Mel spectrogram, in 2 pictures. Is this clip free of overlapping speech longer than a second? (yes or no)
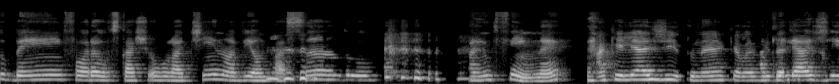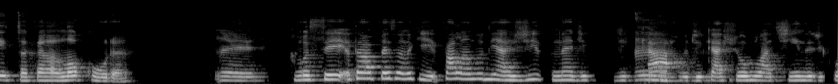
yes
